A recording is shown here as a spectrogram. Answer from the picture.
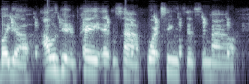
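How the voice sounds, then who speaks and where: This woman has a normal speaking voice with a fairly high pitch and an American accent. She talks at a moderate pace in a dry, close sound with no echo. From Florida. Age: 40s. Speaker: truck driver. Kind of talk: casual vlog advice talk.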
